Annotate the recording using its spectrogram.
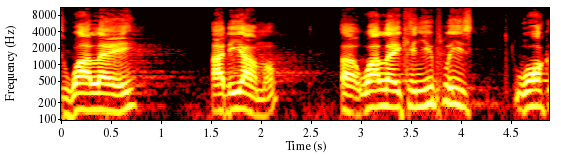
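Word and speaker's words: Wale Adeyemo: And I want to say his name is not Wale, it's Wale Adiyamo.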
